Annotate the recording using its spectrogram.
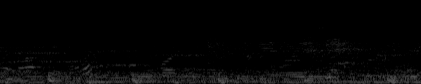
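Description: Faint, indistinct murmur of spectators' voices in a gymnasium.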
